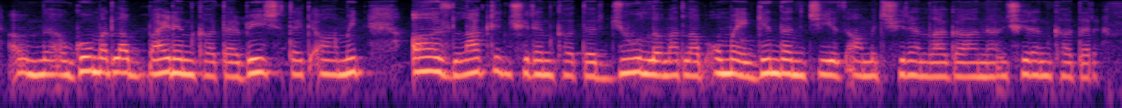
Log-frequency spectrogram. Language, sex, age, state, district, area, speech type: Kashmiri, female, 18-30, Jammu and Kashmir, Baramulla, urban, spontaneous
